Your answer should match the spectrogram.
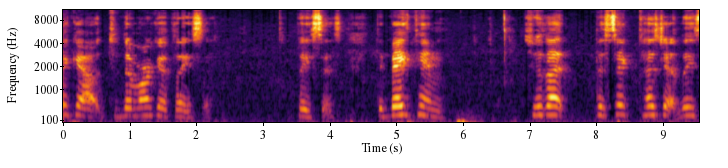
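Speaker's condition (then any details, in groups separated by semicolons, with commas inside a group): Multiple sclerosis; speech affected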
